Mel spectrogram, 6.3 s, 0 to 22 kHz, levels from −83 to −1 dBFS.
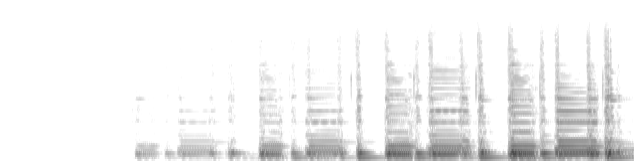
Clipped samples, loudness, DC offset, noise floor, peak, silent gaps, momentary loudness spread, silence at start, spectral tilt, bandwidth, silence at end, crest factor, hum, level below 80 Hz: under 0.1%; -40 LUFS; under 0.1%; under -90 dBFS; -20 dBFS; none; 22 LU; 1.35 s; -7 dB/octave; 12.5 kHz; 0 s; 20 dB; none; -78 dBFS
